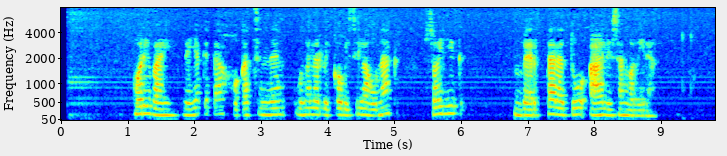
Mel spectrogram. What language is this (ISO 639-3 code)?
eus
